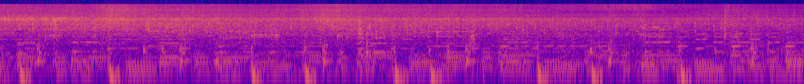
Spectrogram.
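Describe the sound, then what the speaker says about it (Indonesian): Spice paste sautéing in a pan, a steady loud sizzle of frying with rhythmic stirring and scraping knocks throughout, close by. "Ini loh, bumbunya udah siap. Langsung aja kita tumis."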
